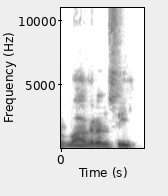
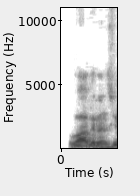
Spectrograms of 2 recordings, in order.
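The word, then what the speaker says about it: vagrancy: तो इस प्रकार की जो सिचुएशन है उसको नाम दिया गया है वाग्रंसी. क्या नाम दिया गया है? वाग्रंसी और वेग्रंसी whatever you can pronounce, it's अप टू यू.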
